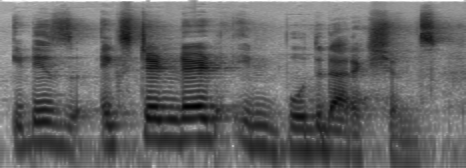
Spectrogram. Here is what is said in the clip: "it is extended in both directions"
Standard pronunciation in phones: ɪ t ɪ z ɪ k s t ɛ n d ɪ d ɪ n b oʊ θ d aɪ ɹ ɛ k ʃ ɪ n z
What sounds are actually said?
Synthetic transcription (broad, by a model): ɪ t ɪ z ɪ k s t ɛ n d ɪ d ɪ n b oʊ t d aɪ ɹ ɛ k ʃ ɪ n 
